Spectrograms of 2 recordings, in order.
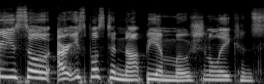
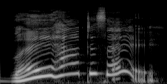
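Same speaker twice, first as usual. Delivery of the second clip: slow, much higher sing-song; 3 dB quieter, slower than usual. Acted. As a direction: stretch it up high and slow. Host teasing caller intro.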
